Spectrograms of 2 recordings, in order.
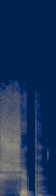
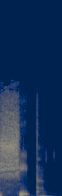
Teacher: For ship, that short I sound, your mouth is all relaxed. But for sheep, that long e sound, you've got to stretch your lips. Kind of like you're smiling.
